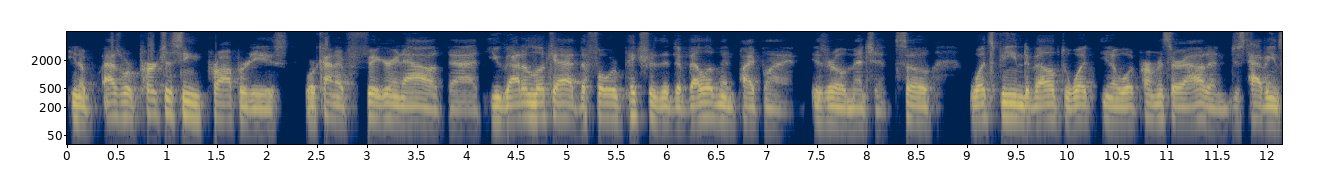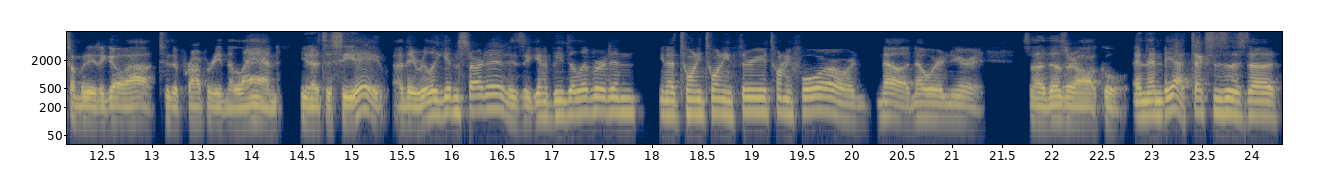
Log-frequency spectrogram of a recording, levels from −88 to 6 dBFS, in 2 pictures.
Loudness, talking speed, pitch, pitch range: -19 LUFS, 215 wpm, 115 Hz, 105-145 Hz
